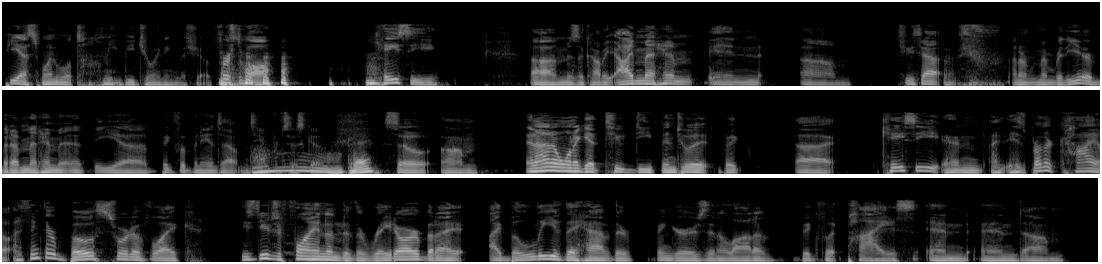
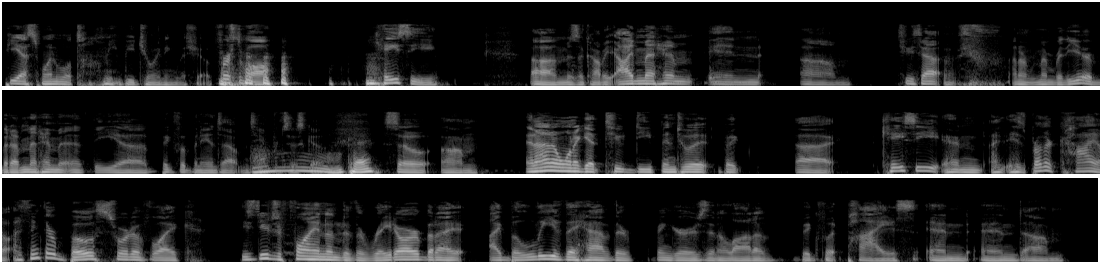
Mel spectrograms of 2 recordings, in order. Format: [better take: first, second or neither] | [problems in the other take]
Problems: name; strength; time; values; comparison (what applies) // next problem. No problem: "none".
neither | garbled, watery; slightly; nothing above 6 kHz; the same in both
